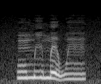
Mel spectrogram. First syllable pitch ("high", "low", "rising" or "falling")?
high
